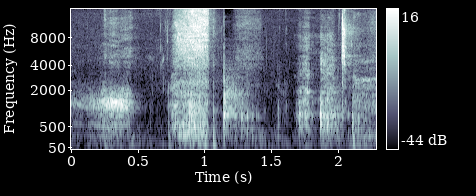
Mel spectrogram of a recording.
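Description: Short hissy breaths and slurping mouth sounds of a taster drawing air over a sip of tea, the strongest about a second in, with a couple of faint clicks.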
